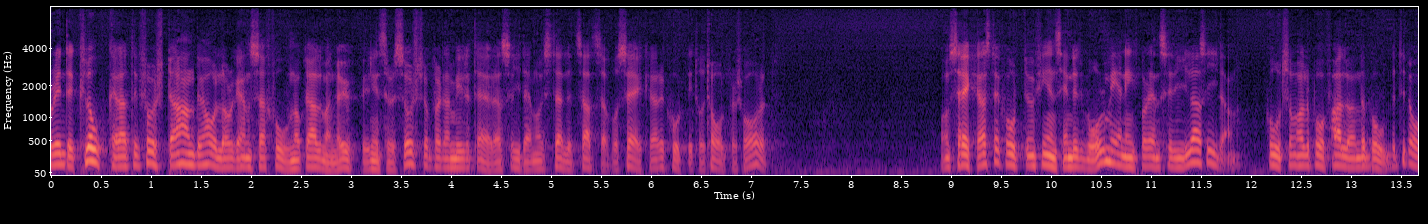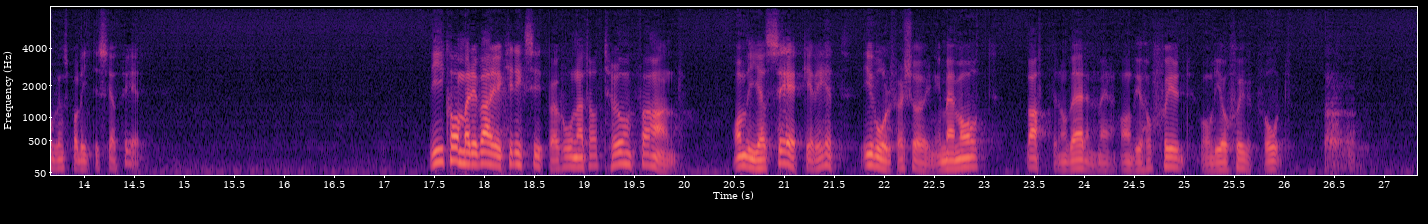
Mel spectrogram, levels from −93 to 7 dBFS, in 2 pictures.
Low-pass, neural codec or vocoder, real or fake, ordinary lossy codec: none; codec, 16 kHz, 0.8 kbps, ZipCodec; fake; none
